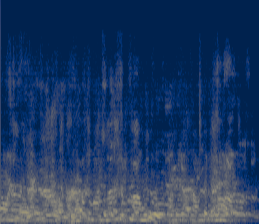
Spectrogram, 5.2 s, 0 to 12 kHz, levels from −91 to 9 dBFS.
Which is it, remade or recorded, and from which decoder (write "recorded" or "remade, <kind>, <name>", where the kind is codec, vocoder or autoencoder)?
remade, autoencoder, DAC-VAE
